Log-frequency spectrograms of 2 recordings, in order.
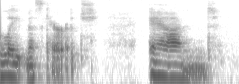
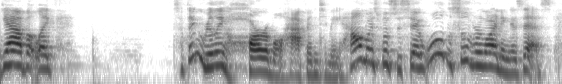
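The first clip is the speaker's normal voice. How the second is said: higher, louder skeptical pushback; doubtful viewer; 5 semitones higher, 5 dB louder than usual. Pretend. Voicing a viewer who doubts her advice, skeptical and incredulous. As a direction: push back as a doubting listener would.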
